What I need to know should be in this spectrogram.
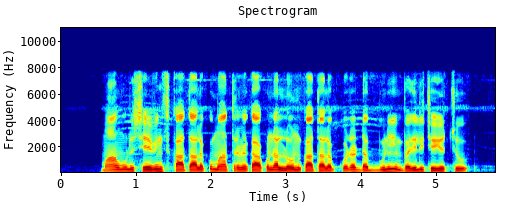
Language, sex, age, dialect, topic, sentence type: Telugu, male, 18-24, Central/Coastal, banking, statement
